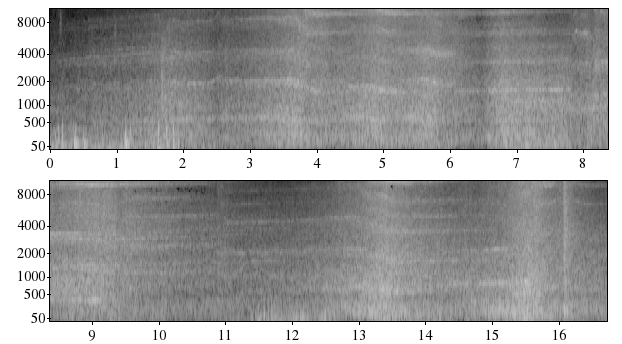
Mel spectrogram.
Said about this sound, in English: But first, with your permission, because you went to Formula E and you recorded some Formula E vehicles, I wanted to hear what Formula E electric cars sound like. So we've got a clip that you recorded. Here it is.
